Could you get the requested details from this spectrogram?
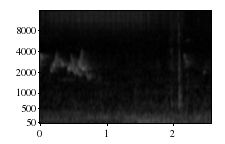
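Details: A red-whiskered bulbul used as a fighting-lure decoy in a trap gives one quick bubbling phrase of bright, warbled chirps, then falls quiet under a steady background hiss and faint clicks; a wild bird is caught within two minutes.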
